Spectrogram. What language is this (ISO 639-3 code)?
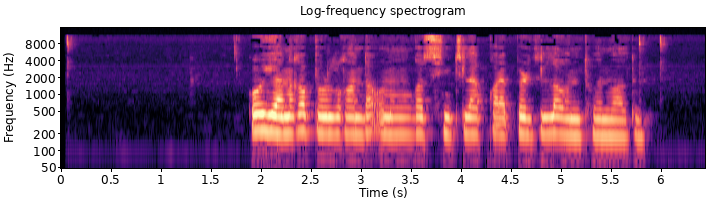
uig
